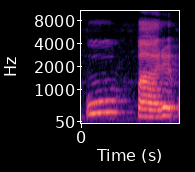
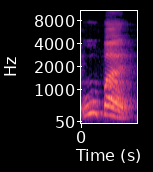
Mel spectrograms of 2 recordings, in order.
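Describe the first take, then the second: First: ऊपर with the opening ऊ held very slowly; stretched demo word. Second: Said in the usual way. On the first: Shown as a demonstration. Teacher drilling pupils on long ऊ, drawn-out vowel. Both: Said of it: "उन्हें किस प्रकार बोलेंगे".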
